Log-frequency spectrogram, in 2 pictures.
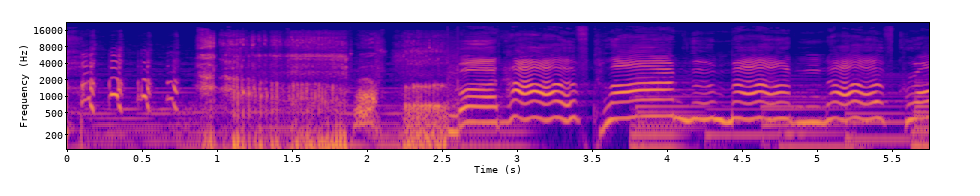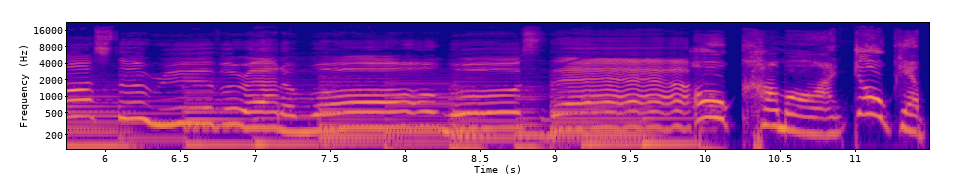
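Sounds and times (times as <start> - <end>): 
dogs growling and snarling: 0.8 - 2.6
speech: 2.6 - 11.4.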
